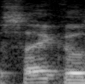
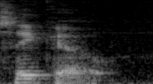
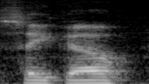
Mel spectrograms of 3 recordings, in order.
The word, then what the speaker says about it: Seyco: did I mean by that well the the Seiko saw is actually pronounced Seco and the reason why kind of makes sense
